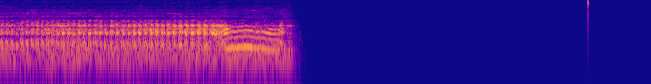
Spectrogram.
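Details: On Mousa, European storm petrels nesting in walls answer playback of a storm petrel call. One gives a rapid, rattling purr from inside its nest, ending in a brief dipping hiccup, then silence and one faint click.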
